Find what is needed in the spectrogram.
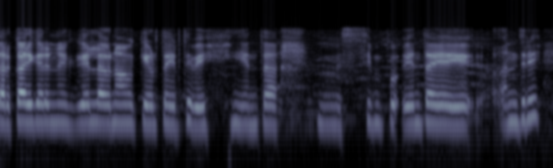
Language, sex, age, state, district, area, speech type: Kannada, female, 45-60, Karnataka, Dakshina Kannada, rural, spontaneous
